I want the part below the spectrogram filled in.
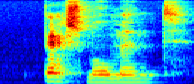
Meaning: a relatively short press event, a meeting with the press
- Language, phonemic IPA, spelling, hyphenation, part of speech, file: Dutch, /ˈpɛrs.moːˌmɛnt/, persmoment, pers‧mo‧ment, noun, Nl-persmoment.ogg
